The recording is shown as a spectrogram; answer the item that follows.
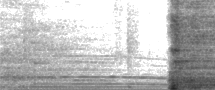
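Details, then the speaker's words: Lingering cough in an adult recovering from illness, easing each day but persisting; occurs while speaking during a live stream. "as you can hear I still have the cough it gets lesser every day but it lingers"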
